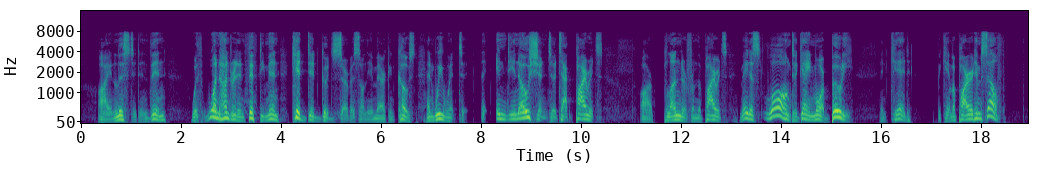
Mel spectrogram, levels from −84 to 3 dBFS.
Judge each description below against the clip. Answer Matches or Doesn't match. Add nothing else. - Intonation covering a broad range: Matches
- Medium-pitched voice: Doesn't match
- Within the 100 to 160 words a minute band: Matches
